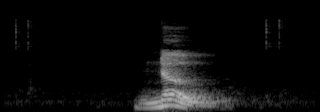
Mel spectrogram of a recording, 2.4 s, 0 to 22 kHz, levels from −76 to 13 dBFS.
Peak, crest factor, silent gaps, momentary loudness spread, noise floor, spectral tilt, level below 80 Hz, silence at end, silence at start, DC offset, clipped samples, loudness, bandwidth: -6 dBFS; 20 dB; none; 27 LU; -69 dBFS; -6 dB/octave; -68 dBFS; 0.7 s; 1 s; under 0.1%; under 0.1%; -20 LUFS; 12 kHz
